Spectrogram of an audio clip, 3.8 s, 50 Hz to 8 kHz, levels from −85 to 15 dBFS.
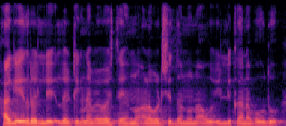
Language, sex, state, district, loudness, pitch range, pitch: Kannada, male, Karnataka, Koppal, -18 LUFS, 125-130 Hz, 130 Hz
